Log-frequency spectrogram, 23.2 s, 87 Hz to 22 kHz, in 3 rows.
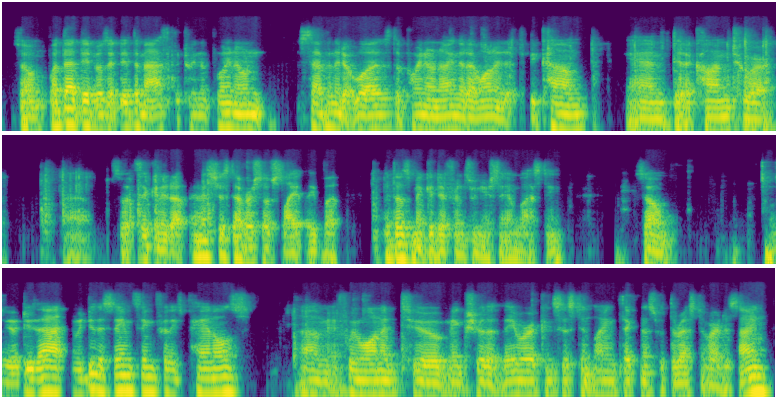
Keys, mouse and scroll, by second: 4.7 click, 5.8 ctrl+z, 6.7 ctrl+z, 7.4 ctrl+shift+z, 7.6 ctrl+shift+z, 8.3 ctrl+z, 8.4 ctrl+z, 9.0 ctrl+shift+z, 9.2 ctrl+shift+z, 11.4 F4, 13.1 scroll up 1, 14.6 click, 18.3 f, 19.0 click, 22.4-23.2 scroll up 1.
